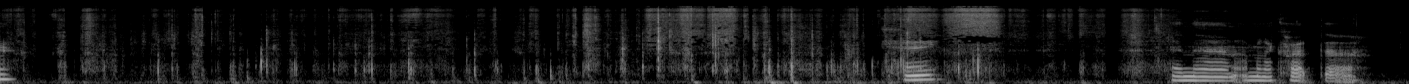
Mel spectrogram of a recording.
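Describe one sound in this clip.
Paper rustles and crinkles as it is folded and pressed flat.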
